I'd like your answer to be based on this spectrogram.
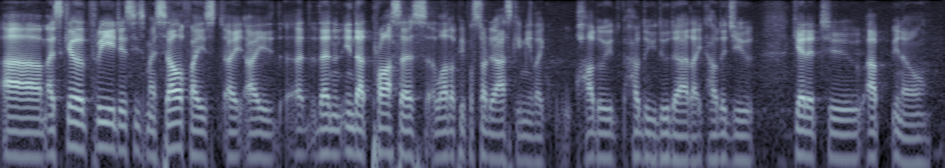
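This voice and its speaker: At a fairly quick pace, a man with an Eastern European accent speaks in a fairly low pitch with fairly even intonation. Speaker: business consultant. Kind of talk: casual interview.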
